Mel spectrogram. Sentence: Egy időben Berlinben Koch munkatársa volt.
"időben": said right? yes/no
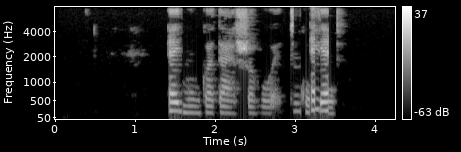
no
